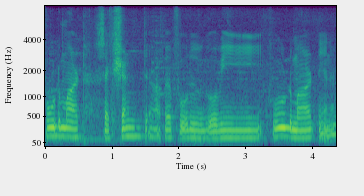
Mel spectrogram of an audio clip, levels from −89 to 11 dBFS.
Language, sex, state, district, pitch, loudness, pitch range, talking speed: Chhattisgarhi, male, Chhattisgarh, Rajnandgaon, 120 Hz, -16 LUFS, 115-135 Hz, 135 wpm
